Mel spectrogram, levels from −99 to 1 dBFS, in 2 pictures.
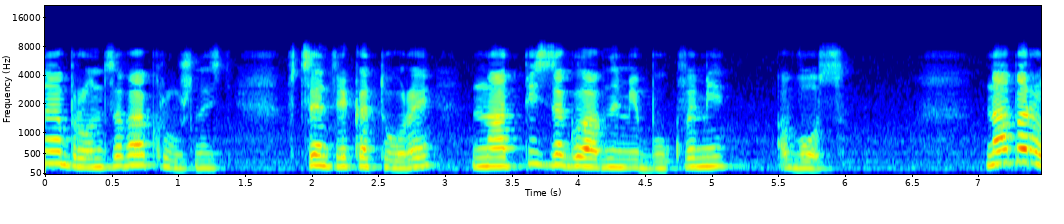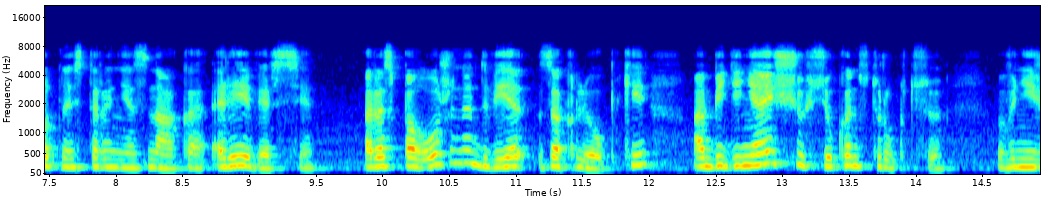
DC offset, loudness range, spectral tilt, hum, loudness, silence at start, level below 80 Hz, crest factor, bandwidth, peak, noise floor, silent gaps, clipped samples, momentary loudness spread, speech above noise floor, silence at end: under 0.1%; 3 LU; -4.5 dB/octave; none; -36 LUFS; 0 s; under -90 dBFS; 22 dB; 8.8 kHz; -14 dBFS; -66 dBFS; none; under 0.1%; 15 LU; 30 dB; 0 s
